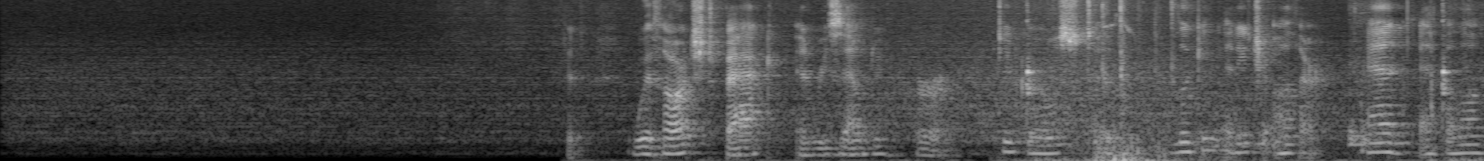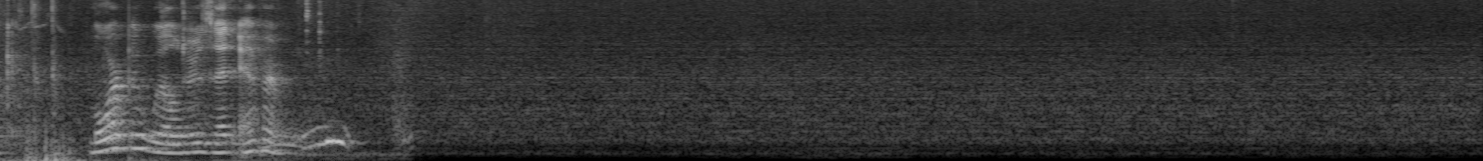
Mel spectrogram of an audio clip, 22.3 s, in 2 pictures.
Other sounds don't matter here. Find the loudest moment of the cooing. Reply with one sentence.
The loudest moment of the cooing is at 14 seconds.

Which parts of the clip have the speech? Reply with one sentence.
The speech can be heard from 4.2 to 13.2 s.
